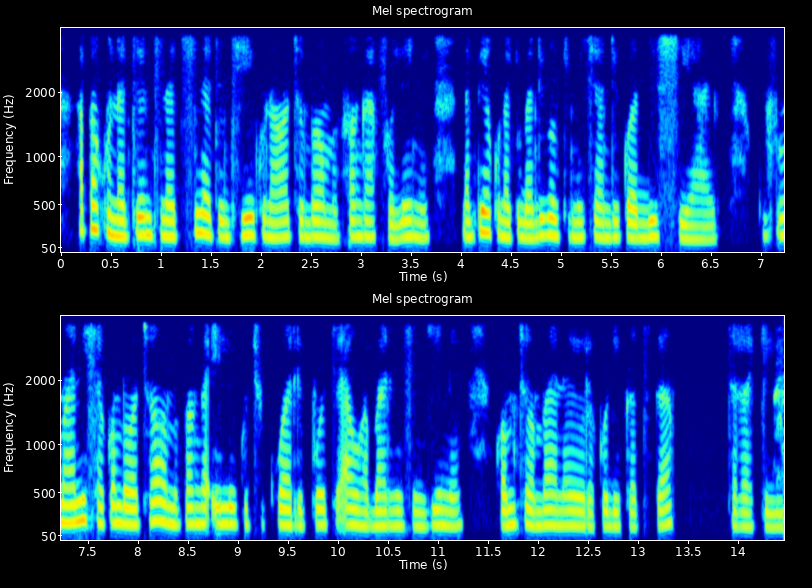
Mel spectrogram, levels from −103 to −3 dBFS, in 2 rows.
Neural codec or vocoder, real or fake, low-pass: none; real; 3.6 kHz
